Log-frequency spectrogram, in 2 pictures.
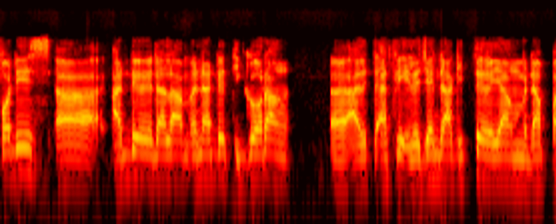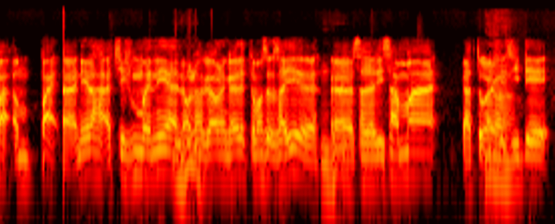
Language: Malay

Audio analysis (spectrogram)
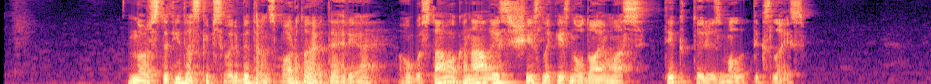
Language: Lithuanian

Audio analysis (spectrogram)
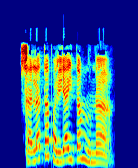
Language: Ambo-Pasco Quechua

